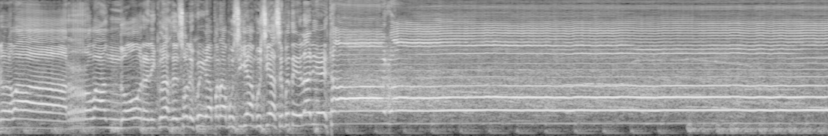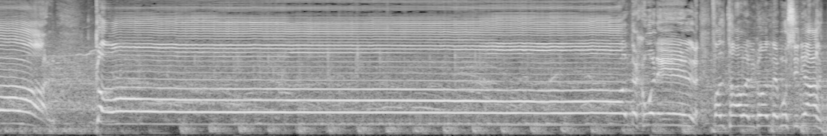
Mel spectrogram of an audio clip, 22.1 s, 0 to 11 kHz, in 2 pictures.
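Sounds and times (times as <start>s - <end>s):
commentator shouting goal: 0.0s - 22.0s
jingle with steady drum beat: 0.0s - 22.0s.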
